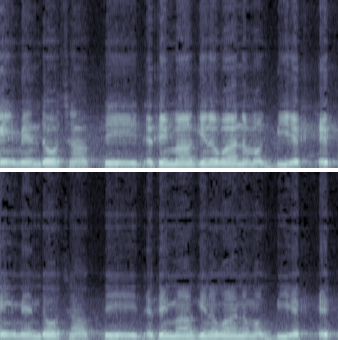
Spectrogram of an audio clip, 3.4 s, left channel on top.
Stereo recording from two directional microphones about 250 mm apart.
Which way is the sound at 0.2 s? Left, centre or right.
Left.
